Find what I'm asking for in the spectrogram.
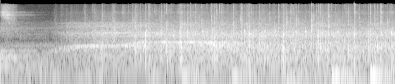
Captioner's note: audience applauds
